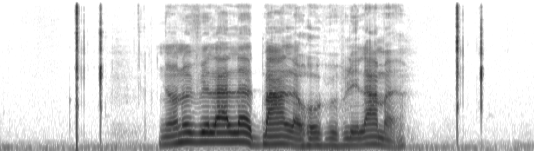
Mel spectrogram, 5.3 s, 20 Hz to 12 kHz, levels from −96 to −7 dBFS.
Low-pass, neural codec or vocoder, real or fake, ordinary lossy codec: 10.8 kHz; vocoder, 48 kHz, 128 mel bands, Vocos; fake; none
